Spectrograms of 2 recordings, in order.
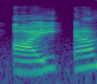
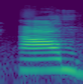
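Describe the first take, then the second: First: It is said as two full separate words. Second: It is said as one short contracted syllable. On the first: The speaker calls it wrong. "हमें आई एम नहीं बोलना है" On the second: The speaker calls it right. "हमें एम बोलना है"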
